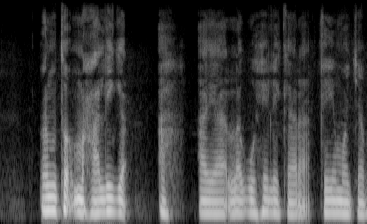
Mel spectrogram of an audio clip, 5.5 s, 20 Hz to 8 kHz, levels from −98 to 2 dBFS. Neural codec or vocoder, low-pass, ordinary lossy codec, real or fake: none; none; none; real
